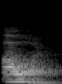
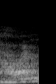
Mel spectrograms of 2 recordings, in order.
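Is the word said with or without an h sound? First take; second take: without h; with h. First: The word starts with a vowel sound. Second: The word starts with an h sound. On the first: The speaker calls it right. "এইচটা sound হয় না" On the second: The speaker calls it wrong. "এটা হাওয়ার নয়"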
